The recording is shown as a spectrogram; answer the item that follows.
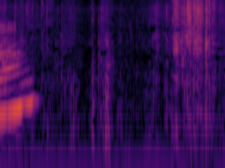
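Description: Plastic packaging crinkling as it is handled, with a louder rustle near the end.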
